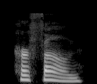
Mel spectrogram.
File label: "her phone", English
